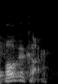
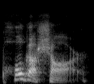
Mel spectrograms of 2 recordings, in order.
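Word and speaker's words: Pogačar: butchering it that badly i believe that it's actually today pogashar like like i think i'm pretty close pogash pogash i thought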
